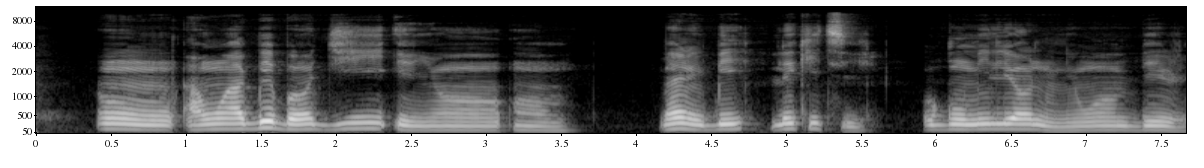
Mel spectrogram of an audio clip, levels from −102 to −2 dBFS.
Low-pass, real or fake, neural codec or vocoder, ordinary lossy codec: 9.9 kHz; real; none; none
